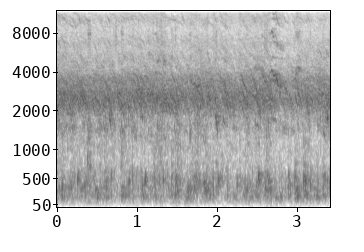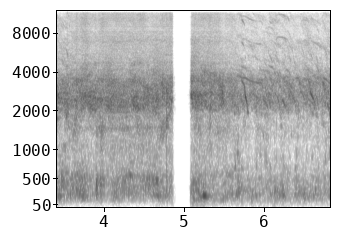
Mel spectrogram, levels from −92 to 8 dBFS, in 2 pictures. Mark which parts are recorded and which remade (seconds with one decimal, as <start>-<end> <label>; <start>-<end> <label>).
0.0-3.6 recorded; 3.6-5.6 remade; 5.6-6.8 recorded

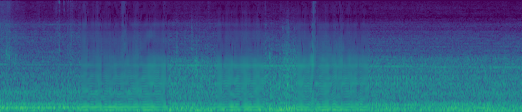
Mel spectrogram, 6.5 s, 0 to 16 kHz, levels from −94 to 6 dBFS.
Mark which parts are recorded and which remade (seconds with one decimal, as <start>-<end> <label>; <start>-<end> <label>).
0.0-1.0 recorded; 1.0-2.1 remade; 2.1-2.7 recorded; 2.7-3.3 remade; 3.3-3.7 recorded; 3.7-4.6 remade; 4.6-6.5 recorded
